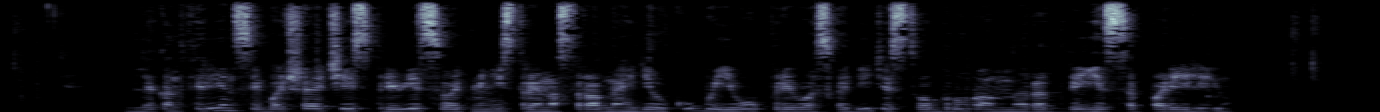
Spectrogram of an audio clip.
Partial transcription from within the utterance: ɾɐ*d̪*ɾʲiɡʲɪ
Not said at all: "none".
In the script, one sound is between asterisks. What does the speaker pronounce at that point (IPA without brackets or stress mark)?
d̪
